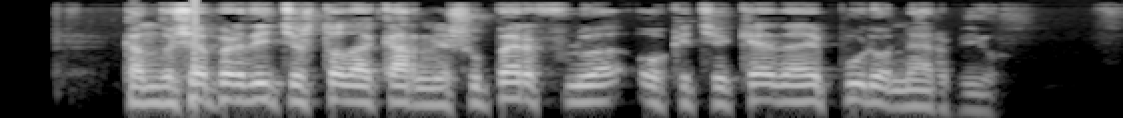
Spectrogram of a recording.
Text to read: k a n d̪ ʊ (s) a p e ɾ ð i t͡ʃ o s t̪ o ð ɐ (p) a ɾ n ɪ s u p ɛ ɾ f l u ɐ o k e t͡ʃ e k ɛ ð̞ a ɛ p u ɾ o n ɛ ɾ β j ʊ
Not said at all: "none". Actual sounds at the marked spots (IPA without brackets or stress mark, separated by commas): ʃ, k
